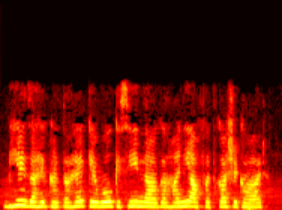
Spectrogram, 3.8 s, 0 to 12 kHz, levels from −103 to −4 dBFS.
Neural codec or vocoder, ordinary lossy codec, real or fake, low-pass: none; AAC, 48 kbps; real; 7.2 kHz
